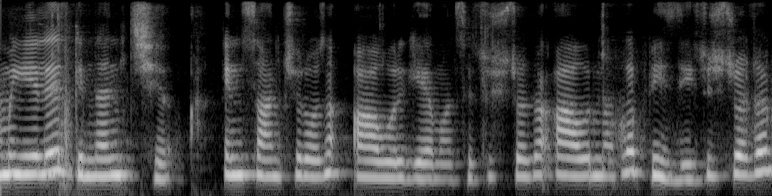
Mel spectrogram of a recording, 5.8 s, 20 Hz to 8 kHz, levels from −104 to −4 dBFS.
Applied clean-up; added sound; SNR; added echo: neural mask model DeepFilterNet 3.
